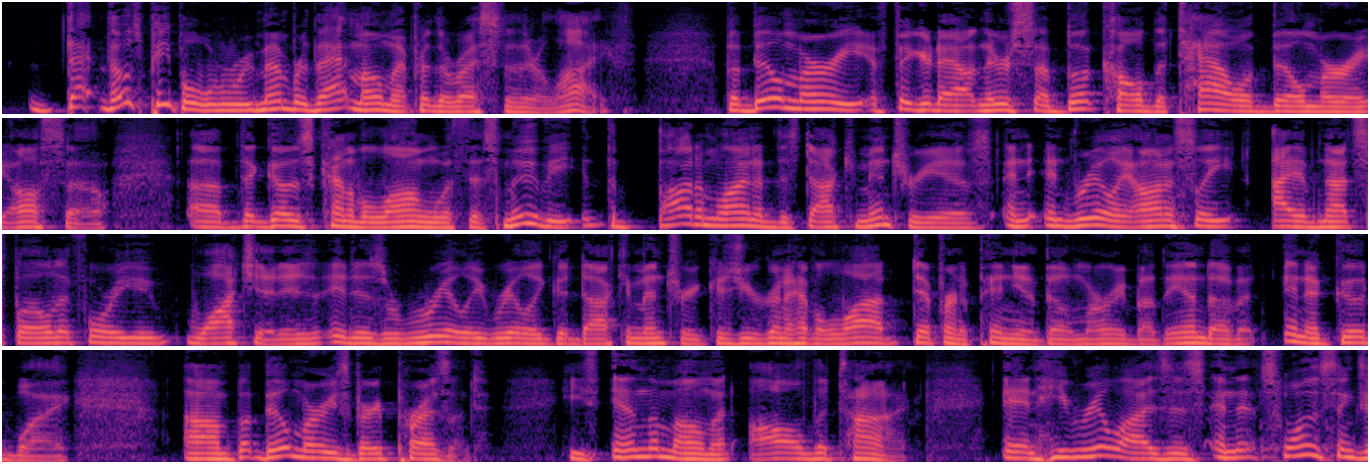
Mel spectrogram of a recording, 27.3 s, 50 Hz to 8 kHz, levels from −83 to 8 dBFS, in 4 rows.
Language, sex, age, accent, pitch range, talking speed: English, male, 40-59, American, 130-160 Hz, 235 wpm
